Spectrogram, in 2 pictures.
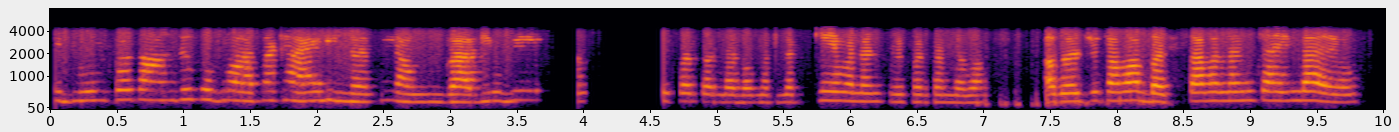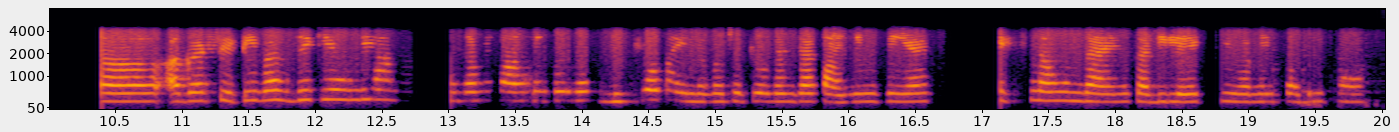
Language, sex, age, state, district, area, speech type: Sindhi, female, 18-30, Gujarat, Surat, urban, conversation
